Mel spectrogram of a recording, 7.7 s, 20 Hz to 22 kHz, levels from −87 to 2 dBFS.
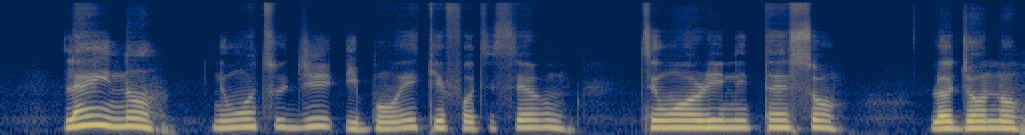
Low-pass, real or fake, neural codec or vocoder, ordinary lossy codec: none; fake; autoencoder, 48 kHz, 32 numbers a frame, DAC-VAE, trained on Japanese speech; none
